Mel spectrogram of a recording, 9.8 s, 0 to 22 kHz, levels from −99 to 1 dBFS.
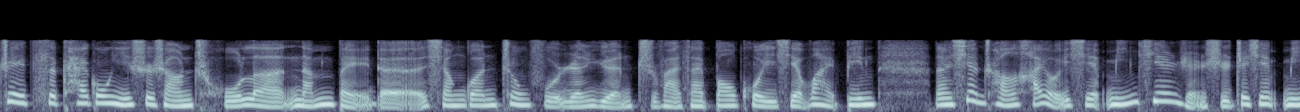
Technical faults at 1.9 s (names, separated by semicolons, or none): aliasing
